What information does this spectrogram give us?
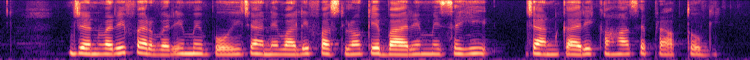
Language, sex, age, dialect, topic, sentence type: Hindi, female, 18-24, Garhwali, agriculture, question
